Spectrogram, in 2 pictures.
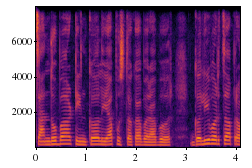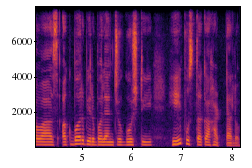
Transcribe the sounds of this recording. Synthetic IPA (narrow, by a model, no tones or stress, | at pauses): t͡sãnd̪obaʈiŋkəljapust̪əkabəɾabəɾ | ɡəliʋəɾt͡sapɾəʋasəkbəɾbiɾbəljãɲt͡ɕɔɡoʂʈi | hĩpust̪əkaɦaʈʈalɔ̰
